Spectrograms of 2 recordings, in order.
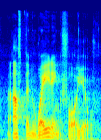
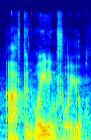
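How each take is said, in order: First: It is said in a put-on villain character voice. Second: It is said in the speaker's ordinary voice.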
